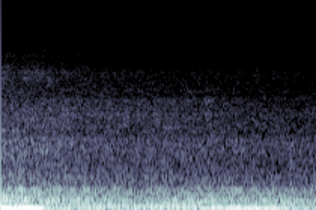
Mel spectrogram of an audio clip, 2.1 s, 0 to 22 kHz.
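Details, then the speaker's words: 2003 Ford F-150 V8 just started after replacing a failed ignition coil: deep, even rumble with no stumble or skipped beats over a couple of seconds; smooth idle on all cylinders; the coil fixed it; normal idle. "Oh, she sounds good. Looking good. Looking good. That coil did it."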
